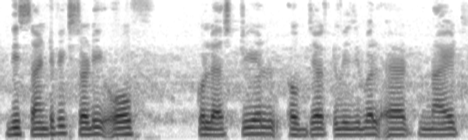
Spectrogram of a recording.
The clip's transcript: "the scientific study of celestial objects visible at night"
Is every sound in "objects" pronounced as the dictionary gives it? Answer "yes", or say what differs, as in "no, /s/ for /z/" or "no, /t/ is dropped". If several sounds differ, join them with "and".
no, /s/ is dropped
